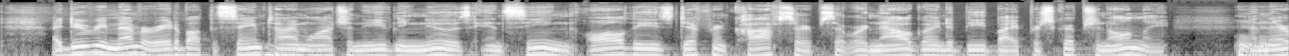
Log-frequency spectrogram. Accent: Williston, North Dakota, United States; I grew up in Williston, North Dakota. We moved around a little bit before settling there when I was about in second grade, and then stayed there until through graduation, and then I haven't been back much since.

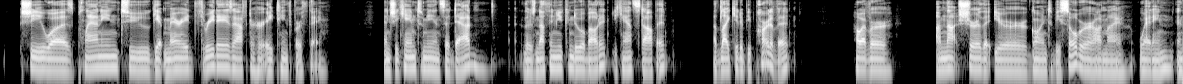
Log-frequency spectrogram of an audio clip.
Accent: Bismarck, North Dakota, United States; And I've grown up here in Bismarck most of my life. Growing up in Bismarck, I attended Catholic schools.

